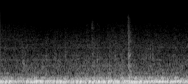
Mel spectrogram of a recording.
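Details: 1996 Ford Mustang in neutral after replacing the throw-out bearing sleeve: low, even idle with the clutch pedal released, with no knocking or pedal shudder as there was before the repair. Normal idle, clutch release healthy.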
